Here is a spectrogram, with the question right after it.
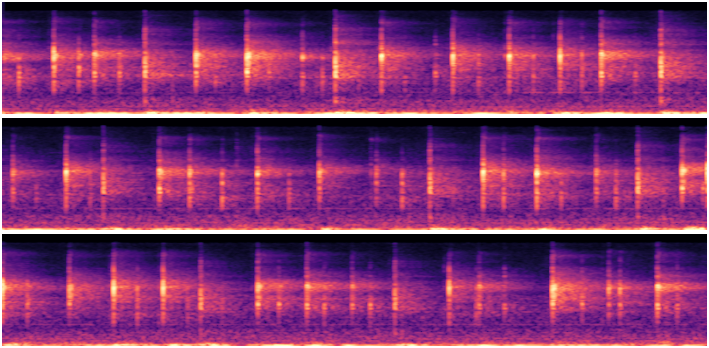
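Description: A compact silver-cased mechanical keyboard with an aluminum plate and dark plastic keycaps, resting on a desk mat, is typed on steadily with the fingertips of both hands. The rapid, bright clicky keystrokes are short and crisp, with little ring and a faint low rumble underneath.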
